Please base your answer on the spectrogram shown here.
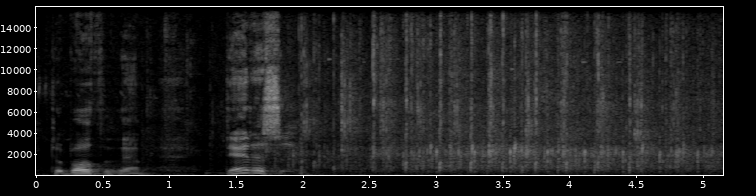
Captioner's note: audience applauding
